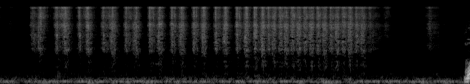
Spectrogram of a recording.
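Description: A Port Isabel seasoning container, included with a beard-product order, is shaken rapidly, its loose granular contents giving a dry, maraca-like rattle in steady pulses. The rattling fades out near the end, followed by a brief, louder low thump.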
